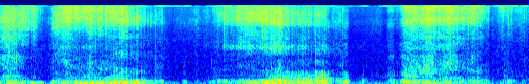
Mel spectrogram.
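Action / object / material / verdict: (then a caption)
scrape / foam kitchen sponge with scouring layer / foam / none. A small pink foam kitchen sponge with a yellow scouring layer is held upright and scratched with fingernails. Three long, deep, rumbling scratching bursts rise and fall, with faint bright rasping above the heavy low texture.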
